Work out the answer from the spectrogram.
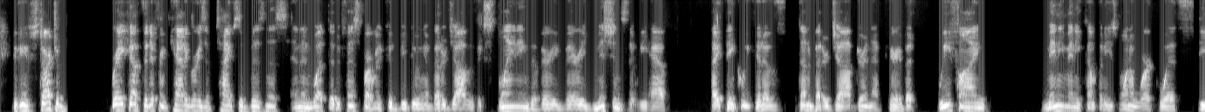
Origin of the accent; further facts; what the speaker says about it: United States; As an American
